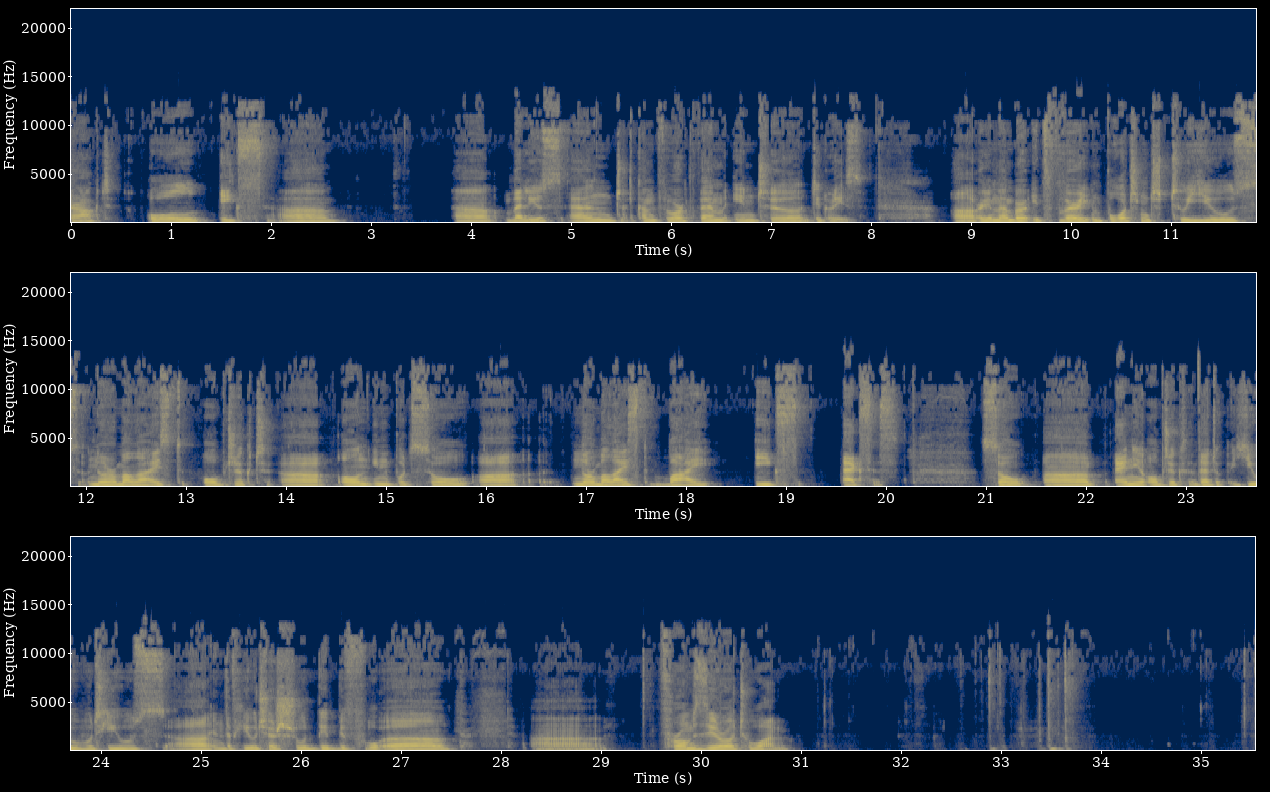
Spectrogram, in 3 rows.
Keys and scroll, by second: 33.3-34.3 typing.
